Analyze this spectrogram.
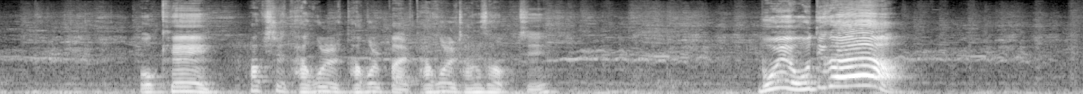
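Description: A man speaks loudly and with animation close to a microphone.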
